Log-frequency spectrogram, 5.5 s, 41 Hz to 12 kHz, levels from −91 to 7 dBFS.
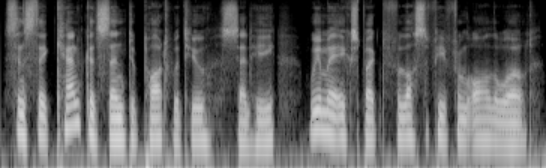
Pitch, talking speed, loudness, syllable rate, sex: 110 Hz, 200 wpm, -20 LUFS, 4.9 syllables/s, male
